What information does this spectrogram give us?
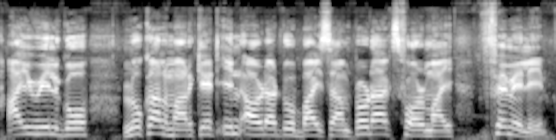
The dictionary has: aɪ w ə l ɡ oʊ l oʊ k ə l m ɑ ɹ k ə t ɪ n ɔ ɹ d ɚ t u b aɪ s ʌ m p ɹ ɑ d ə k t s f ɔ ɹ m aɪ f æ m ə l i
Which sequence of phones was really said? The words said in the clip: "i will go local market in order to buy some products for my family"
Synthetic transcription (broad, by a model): aɪ w ə l ɡ oʊ l oʊ k ə l m ɑ ɹ k ə t ɪ n ɔ ɹ d ɚ t u b aɪ s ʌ m p ɹ ɑ d ə k t s f ɔ ɹ m aɪ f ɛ m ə l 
